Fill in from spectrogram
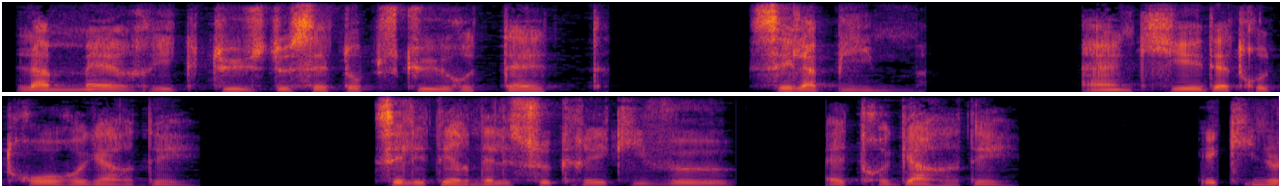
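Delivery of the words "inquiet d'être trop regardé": ordinary delivery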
